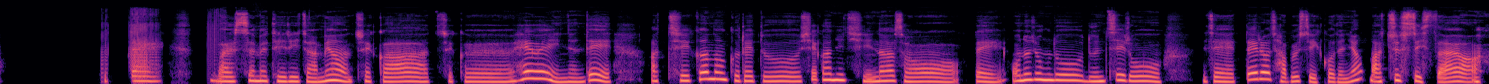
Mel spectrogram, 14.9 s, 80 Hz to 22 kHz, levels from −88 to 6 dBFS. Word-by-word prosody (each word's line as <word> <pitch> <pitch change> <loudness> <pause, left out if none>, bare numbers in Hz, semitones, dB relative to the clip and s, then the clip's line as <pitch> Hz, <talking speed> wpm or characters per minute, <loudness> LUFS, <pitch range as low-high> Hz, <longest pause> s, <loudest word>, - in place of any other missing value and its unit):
그 - - -32 1.2
때 225 -1 -1 0.6
말씀을 225 +2 +1
드리자면 210 +2 +1
제가 200 -1 -1
지금 195 -1 -3
해외에 330 +2 +4
있는데 190 +4 0 0.4
아 230 - -1
지금은 305 +6 +2
그래도 220 -3 -2
시간이 275 +2 +2
지나서 205 -5 -1 0.2
네 195 -2 -1
어느 260 +4 +3
정도 265 -3 +4
눈치로 220 -1 0 0.4
이제 200 -2 -1
때려잡을 285 -9 +2
수 205 -3 -3
있거든요. 185 - -3
맞출 240 +4 0
수 225 - 0
있어요. 195 0 +1
215 Hz, 230 characters per minute, -19 LUFS, 200-245 Hz, 1.2 s, 해외에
